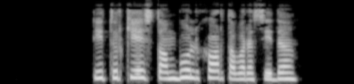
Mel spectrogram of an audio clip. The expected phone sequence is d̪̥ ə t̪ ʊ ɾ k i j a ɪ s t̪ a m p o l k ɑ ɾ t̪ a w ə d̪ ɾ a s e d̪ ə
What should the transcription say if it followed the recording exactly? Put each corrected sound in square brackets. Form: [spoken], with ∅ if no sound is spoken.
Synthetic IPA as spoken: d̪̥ ə t̪ ʊ ɾ k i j [e] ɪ s t̪ [ɑ] m [b] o l [x] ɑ ɾ t̪ a w ə [∅] ɾ a s e d̪ ə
